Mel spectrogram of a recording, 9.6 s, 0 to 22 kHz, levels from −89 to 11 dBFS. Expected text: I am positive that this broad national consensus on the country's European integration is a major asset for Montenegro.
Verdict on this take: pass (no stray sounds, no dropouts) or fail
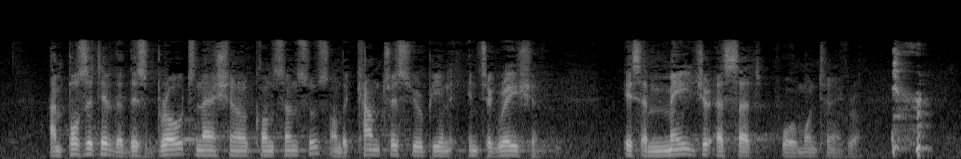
fail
